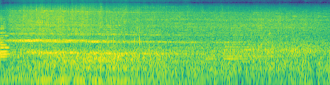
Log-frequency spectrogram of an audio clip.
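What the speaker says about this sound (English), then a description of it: "There's a big train." A big freight train rolls past near Rouleau, Saskatchewan, its steady rumble and clatter filling the scene while a sustained horn blast sounds early on.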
